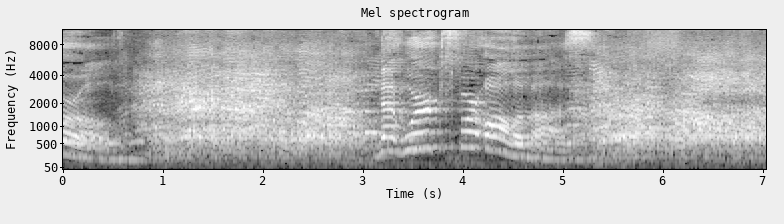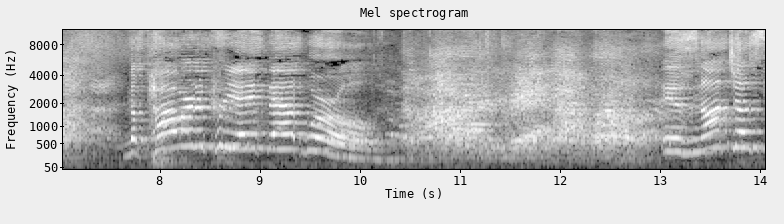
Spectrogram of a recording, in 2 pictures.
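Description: A large crowd chants the phrases back in unison in a reverberant hall.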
